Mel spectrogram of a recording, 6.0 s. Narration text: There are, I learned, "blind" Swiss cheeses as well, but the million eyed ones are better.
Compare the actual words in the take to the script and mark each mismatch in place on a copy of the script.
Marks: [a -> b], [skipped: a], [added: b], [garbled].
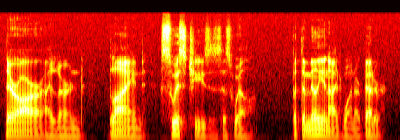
There are, I learned, "blind" Swiss cheeses as well, but the million eyed [ones -> one] are better.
